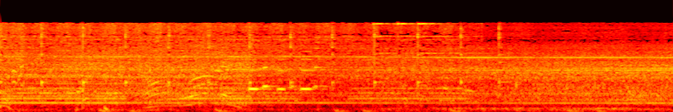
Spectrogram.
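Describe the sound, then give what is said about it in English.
A vacuum cleaner runs in a loud, steady motor drone with a high whine held throughout and a few light clicks over it. “What is that? What are you doing now? Sounds like a vacuum.”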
